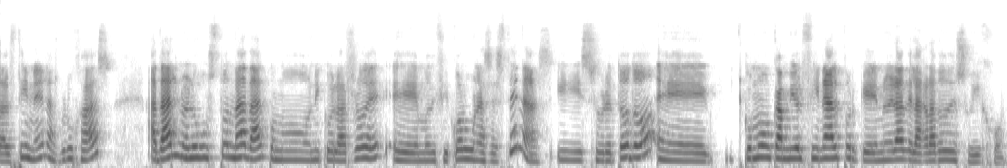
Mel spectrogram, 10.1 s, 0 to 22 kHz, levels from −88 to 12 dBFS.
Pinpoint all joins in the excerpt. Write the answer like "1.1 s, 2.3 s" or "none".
none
